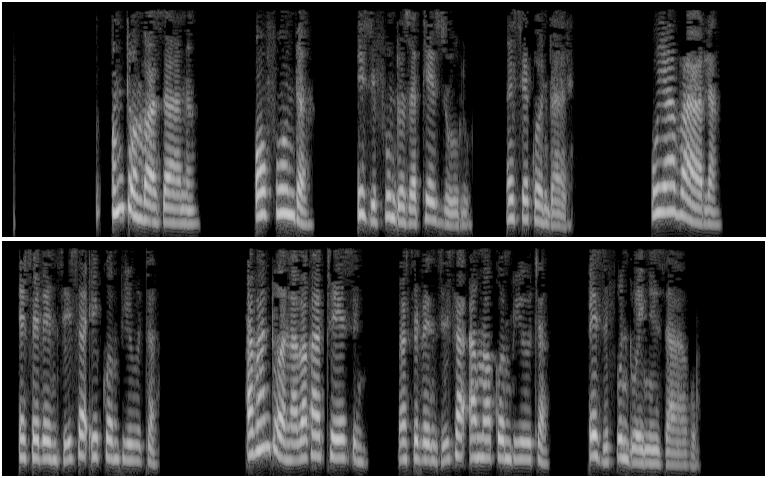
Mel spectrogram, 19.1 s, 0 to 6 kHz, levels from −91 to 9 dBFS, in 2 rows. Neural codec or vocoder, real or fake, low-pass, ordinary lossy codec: codec, 44.1 kHz, 2.6 kbps, SNAC; fake; 5.4 kHz; MP3, 24 kbps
